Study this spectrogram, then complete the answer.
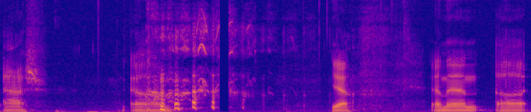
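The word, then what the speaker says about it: Æ: they love their X's they love their V's pronounced Ash um yeah and then uh a12 a12 is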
